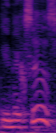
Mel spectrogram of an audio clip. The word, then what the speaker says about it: INXS: Sí, ya ves que lo escriben como INXS. Es que si tú las pronuncias, sí, eso es In Excess. In Excess, así in es. Exceso.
